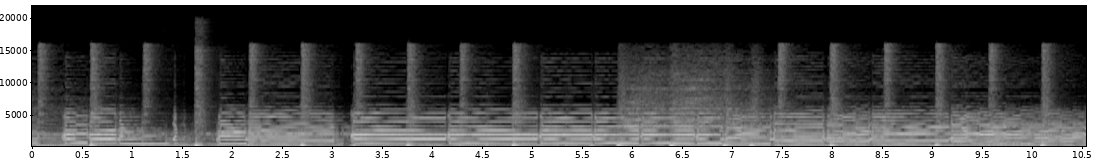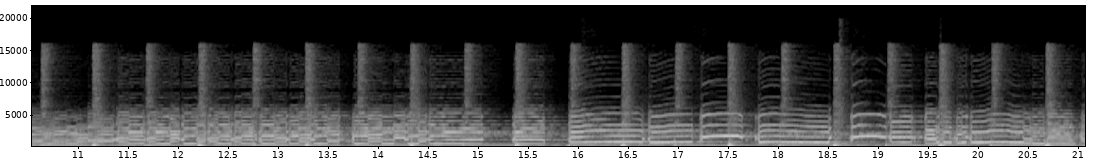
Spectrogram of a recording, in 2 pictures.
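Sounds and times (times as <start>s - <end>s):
electric guitar lead melody: 0.0s - 21.0s
low accompaniment with beat: 0.0s - 21.0s.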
